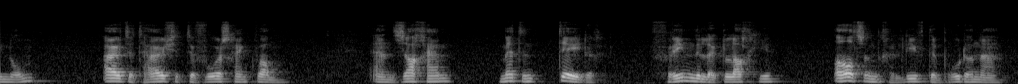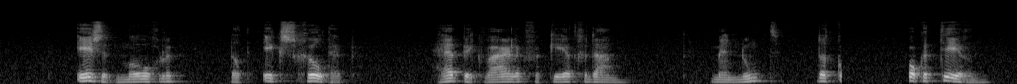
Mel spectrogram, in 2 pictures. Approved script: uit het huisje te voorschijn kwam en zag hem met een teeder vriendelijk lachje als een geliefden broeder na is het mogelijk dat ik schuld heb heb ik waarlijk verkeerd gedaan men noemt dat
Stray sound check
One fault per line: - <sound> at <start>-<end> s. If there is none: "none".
none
